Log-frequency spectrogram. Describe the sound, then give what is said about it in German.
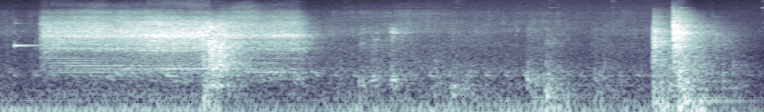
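An apartment door on the fourth floor opens with a long, fairly loud hissing rush, a couple of dull bumps breaking the steady noise. “Kurz darauf öffnete sich auch im vierten Stock die Wohnungstür”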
